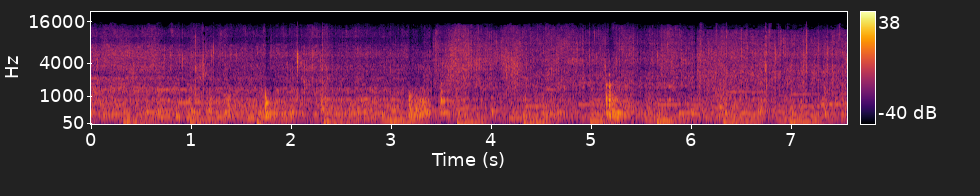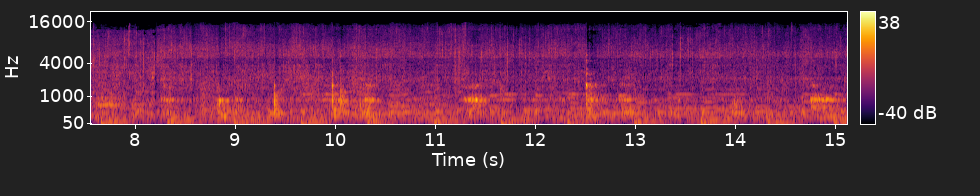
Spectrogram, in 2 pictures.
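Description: Egg fried rice sizzling in a hot nonstick wok while a wooden spatula stirs and tosses it, with scattered clicks and scrapes of the spatula against the pan.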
